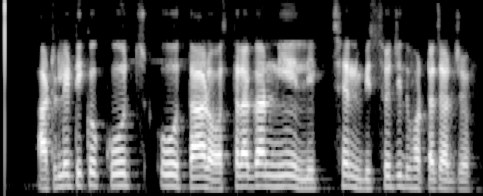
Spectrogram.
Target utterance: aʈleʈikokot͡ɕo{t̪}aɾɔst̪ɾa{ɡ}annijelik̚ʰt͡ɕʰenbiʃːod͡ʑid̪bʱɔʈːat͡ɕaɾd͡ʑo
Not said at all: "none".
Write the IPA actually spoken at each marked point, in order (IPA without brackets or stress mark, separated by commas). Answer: t̪, ɡ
